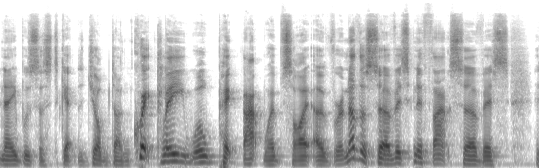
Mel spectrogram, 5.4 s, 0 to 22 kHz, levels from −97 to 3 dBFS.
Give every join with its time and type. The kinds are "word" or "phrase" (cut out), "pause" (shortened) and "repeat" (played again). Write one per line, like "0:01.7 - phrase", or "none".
0:01.9 - word
0:04.1 - word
